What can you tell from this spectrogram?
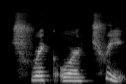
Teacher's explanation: We affricate that first sound. So it sounds more like a ch. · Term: affrication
